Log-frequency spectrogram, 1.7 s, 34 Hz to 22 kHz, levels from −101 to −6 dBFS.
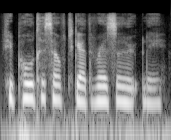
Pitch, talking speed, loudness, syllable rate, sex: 200 Hz, 175 wpm, -17 LUFS, 8.2 syllables/s, female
